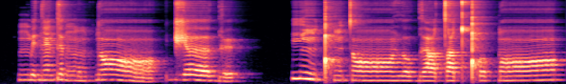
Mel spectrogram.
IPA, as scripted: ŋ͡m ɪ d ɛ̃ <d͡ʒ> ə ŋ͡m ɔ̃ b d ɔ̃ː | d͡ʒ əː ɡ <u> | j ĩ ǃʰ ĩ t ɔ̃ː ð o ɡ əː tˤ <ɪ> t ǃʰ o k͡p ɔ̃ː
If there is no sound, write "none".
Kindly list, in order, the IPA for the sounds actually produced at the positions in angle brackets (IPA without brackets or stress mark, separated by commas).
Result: d, ʏ, ɪ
